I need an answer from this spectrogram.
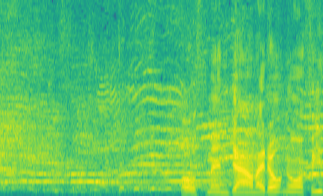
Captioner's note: audience shouts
